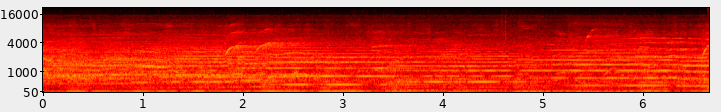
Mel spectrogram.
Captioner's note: audience continues applauding and cheering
